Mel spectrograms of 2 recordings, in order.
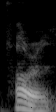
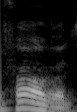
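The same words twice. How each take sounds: First: "Forward" echoed as "forrard"; puzzled echo of "Forward" pronounced FORR-ud; nautical forrard. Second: Said in the usual way. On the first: Retold or imitated. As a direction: say "Forward" without the w, as FORRUD. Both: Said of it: "Oh, you mean forward".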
